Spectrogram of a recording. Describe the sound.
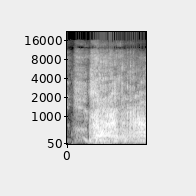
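A voice imitates a car with its muffler taken out being started up: a loud, raspy, rumbling growl that starts short, then swells into a sustained rough roar lasting about a second.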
